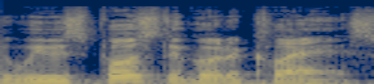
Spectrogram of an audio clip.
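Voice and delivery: plain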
